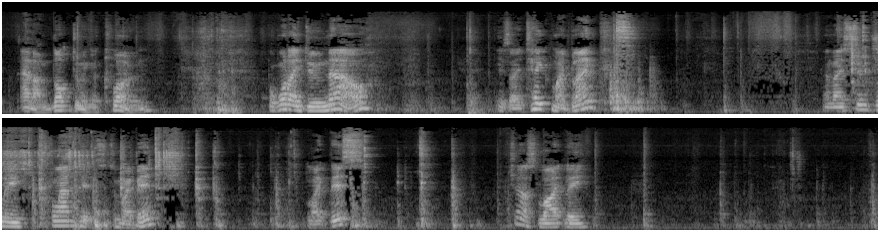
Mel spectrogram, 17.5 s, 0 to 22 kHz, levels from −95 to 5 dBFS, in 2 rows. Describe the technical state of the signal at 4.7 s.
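At 4.7 s the signal is intact, with no dropout, distortion, clipping or other fault audible at that moment.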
